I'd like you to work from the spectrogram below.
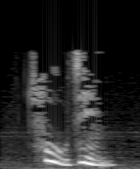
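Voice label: "促进", Mandarin Chinese; hsk; chinese-flashcards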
